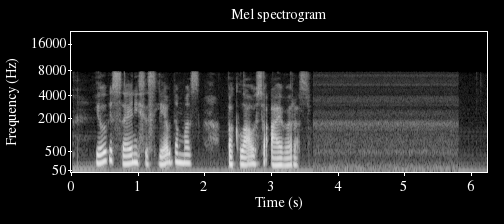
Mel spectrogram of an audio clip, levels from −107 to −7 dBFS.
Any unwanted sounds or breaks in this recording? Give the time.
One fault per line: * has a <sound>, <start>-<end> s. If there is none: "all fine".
all fine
